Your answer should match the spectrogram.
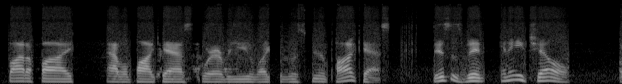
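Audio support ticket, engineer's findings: Low bit depth without dither, whole clip. Grainy distortion tracks the speech, error roughly 15 dB below signal, quiet tails sputter. Likely capture or conversion stage rounding samples without dither; step size fits about 5-bit resolution, so error follows the waveform.

Echo leak at 0.35–0.4 s, 0.76–1.06 s, 1.56–1.63 s, 1.9–2.03 s, 5.72–6.18 s. Delayed copy trails speech by 363 ms, strongest near 1.6–2.0 s, very faint at the end. Likely far-end echo canceller letting loudspeaker pickup through.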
